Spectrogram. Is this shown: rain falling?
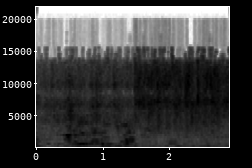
yes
